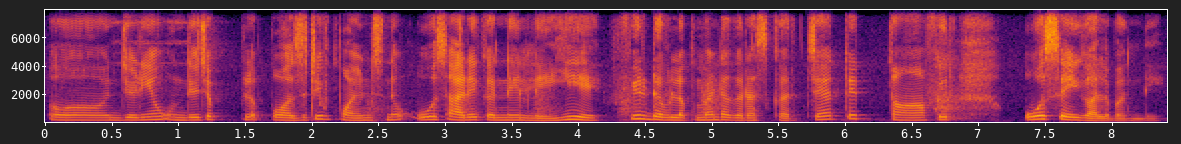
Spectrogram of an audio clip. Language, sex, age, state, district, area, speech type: Dogri, female, 30-45, Jammu and Kashmir, Jammu, urban, spontaneous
